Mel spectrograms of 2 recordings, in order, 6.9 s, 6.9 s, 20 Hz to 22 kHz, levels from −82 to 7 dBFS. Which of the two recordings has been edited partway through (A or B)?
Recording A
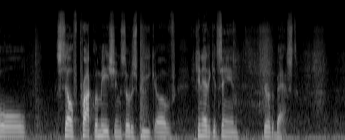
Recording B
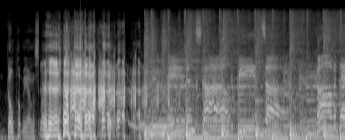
B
